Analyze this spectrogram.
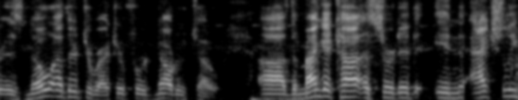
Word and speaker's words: Naruto: Say it, Appion. Say it. Naruto. It's Naruto. Naruto. Don't say it like an American.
